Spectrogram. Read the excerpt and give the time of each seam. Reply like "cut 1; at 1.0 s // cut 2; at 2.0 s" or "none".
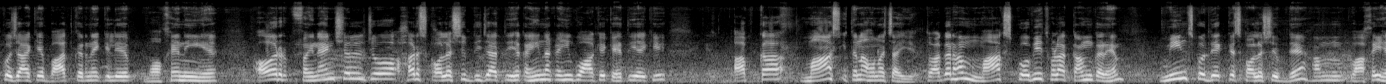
none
